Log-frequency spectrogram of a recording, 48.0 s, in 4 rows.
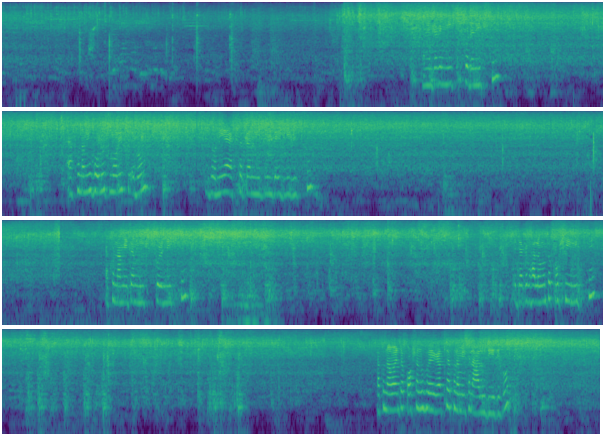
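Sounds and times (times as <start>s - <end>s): onions sizzling in hot oil: 0.0s - 48.0s
metal spatula scraping pan: 27.6s - 35.7s.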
